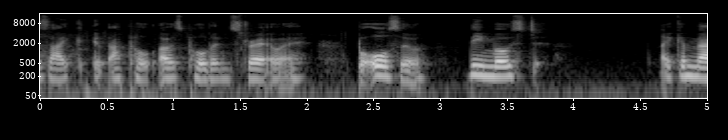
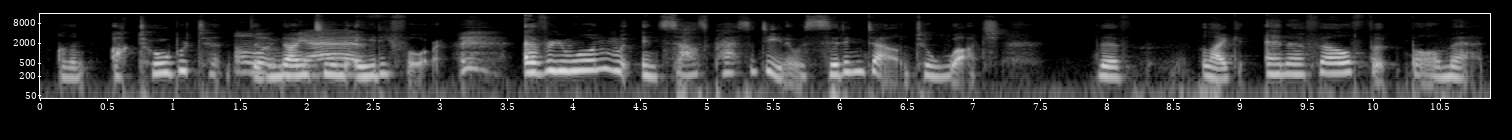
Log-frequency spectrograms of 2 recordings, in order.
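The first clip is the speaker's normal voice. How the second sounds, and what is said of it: Put-on American narrator accent. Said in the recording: “it's so American ... Sorry if I'm offending anyone with my accent.”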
